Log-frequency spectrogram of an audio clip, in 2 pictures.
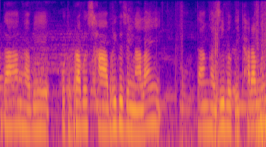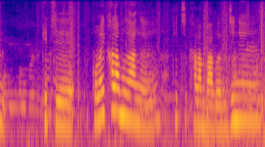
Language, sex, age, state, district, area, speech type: Bodo, female, 60+, Assam, Udalguri, rural, spontaneous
